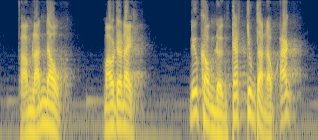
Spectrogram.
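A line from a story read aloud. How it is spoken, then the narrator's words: Man shouting outside. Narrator (Vietnamese): tiếng của một người đàn ông hét lớn ở bên ngoài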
